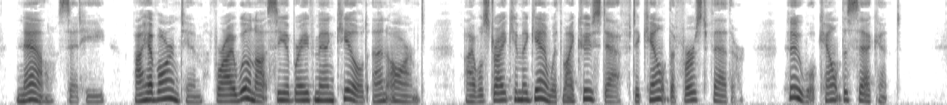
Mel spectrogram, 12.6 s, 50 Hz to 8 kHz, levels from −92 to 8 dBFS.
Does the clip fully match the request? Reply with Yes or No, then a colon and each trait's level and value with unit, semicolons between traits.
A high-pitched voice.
Yes: high, 200 Hz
